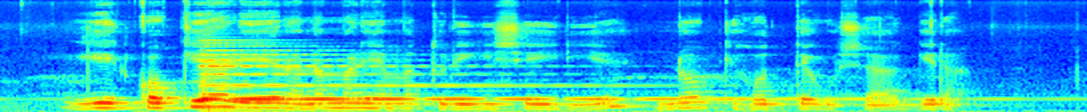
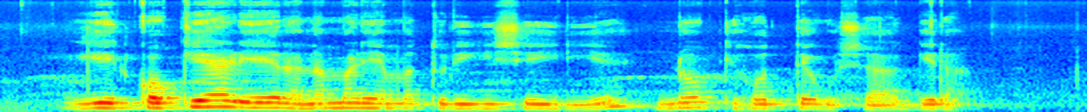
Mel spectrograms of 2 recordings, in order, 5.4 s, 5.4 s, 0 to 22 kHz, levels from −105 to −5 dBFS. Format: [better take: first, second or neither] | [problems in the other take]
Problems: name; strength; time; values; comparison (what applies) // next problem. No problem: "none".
second | background sound (Piano); 1 dB below the speech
